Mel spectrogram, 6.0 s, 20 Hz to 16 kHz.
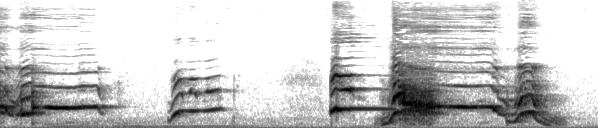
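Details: A 1.5-year-old female beagle howls in a series of drawn-out, rich, mellow notes, some scooping sharply upward before holding a steady pitch, with short breaks between cries.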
